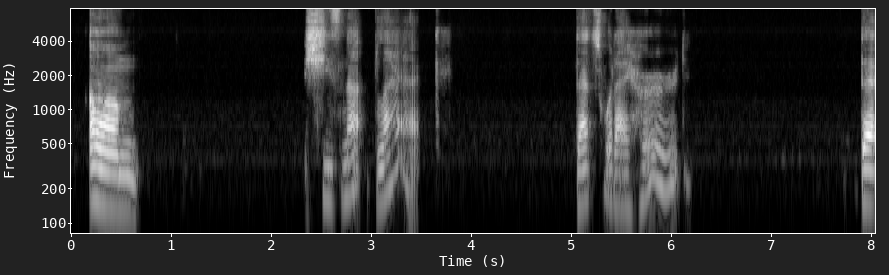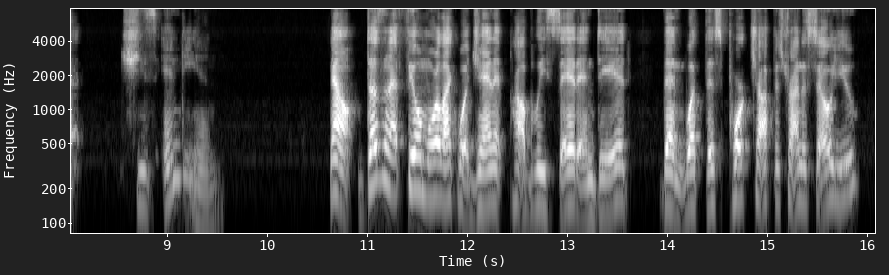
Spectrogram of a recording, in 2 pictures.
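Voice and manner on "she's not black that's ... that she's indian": soft, quieter, whispery put-on voice. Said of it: "my best [name] impersonation".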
